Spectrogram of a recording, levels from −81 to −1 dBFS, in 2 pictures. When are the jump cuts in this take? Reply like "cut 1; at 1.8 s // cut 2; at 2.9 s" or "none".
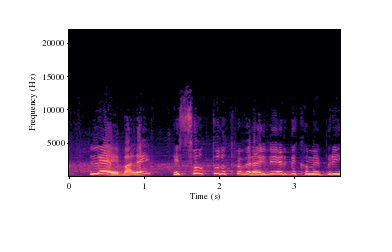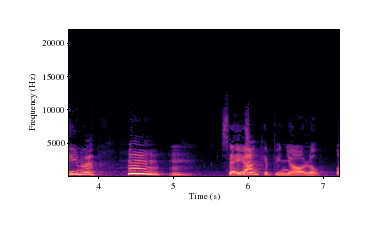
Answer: none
